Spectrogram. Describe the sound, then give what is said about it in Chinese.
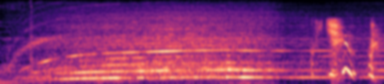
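A hair dryer, used to dry freshly washed hair, whirs to life, its motor whine climbing in pitch over a steady rush of air, holding a loud even drone before cutting off as brief voice-like chirps follow. “这样想着，还是拿出吹风机把刚洗的头发吹干，免得着凉。”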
